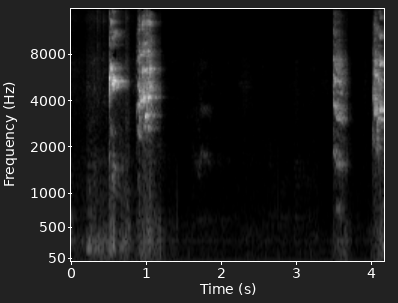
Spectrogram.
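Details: Rosellas in various colour mutations. Two harsh high chirps come close together, then a three-second pause, then two more similar short, scratchy notes.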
